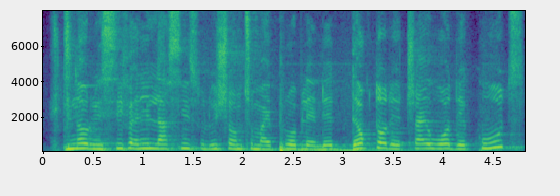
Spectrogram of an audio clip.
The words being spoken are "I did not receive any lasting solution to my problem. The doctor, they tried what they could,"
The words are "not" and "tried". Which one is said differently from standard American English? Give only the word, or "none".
none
